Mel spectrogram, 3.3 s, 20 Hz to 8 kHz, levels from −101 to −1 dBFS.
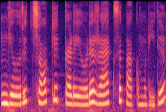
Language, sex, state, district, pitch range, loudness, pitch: Tamil, female, Tamil Nadu, Nilgiris, 230-290 Hz, -15 LUFS, 255 Hz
